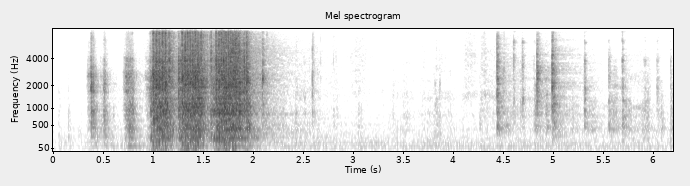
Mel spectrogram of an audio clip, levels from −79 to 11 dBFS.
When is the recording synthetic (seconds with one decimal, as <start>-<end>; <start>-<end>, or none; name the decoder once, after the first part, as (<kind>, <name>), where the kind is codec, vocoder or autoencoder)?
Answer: none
